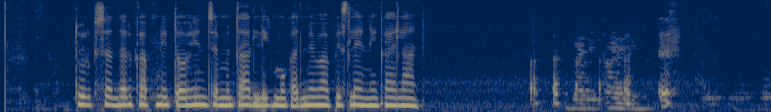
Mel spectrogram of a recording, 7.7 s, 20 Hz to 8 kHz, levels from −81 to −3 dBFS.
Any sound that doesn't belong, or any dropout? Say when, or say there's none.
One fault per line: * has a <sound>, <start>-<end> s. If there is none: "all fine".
* has a laugh, 5.3-6.8 s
